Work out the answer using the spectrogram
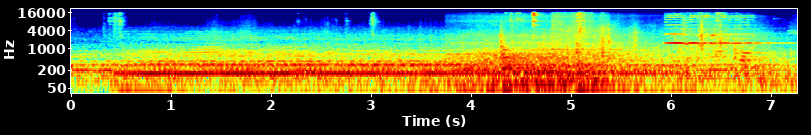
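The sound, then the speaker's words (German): Steady engine hum of a car driving, a low droning tone with even road noise throughout, and a brief clattering burst near the middle. “Wir fahren in die Firma von Assad, Creative Ideas.”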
